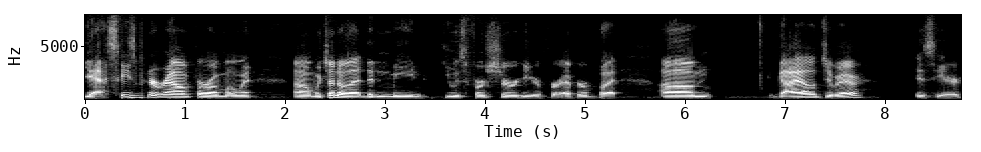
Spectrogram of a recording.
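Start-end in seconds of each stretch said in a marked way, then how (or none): 6.9-8.8 word said in put-on French accent. Speaker says a Frenchman is here, naming him: put-on French accent. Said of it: "Was that a pretty good French accent?".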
